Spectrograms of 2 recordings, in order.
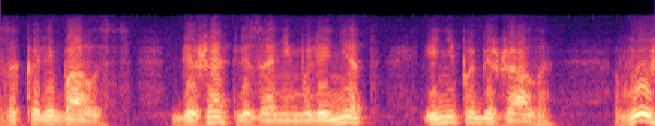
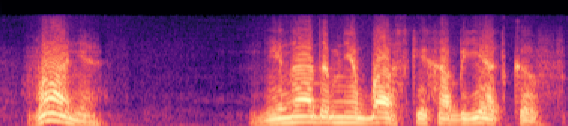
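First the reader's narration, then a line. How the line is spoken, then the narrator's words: Sharp. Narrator (Russian): сказал резко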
